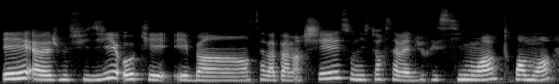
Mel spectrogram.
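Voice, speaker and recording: A young woman of Portuguese family background, a freelance web writer, appears as a podcast guest and tells her own story casually and conversationally. She speaks at a measured pace in a mid-range, darkish voice.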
